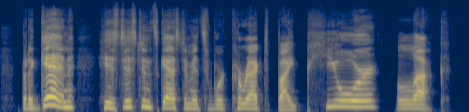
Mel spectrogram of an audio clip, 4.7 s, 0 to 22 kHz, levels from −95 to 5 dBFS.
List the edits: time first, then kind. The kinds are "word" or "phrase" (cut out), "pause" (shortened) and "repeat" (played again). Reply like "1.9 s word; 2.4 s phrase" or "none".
none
